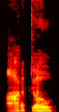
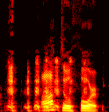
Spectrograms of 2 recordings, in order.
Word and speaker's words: octothorpe: Octoorp. Octoorp. Octangorp. Octothorp. Octang. Oh, no. Wait. I'm I'm mispronouncing it. Octothorp.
